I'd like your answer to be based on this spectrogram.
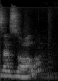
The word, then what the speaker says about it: Azola: Isso, Fabiano Atenas Azola.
